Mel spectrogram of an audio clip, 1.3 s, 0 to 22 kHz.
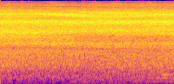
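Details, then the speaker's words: Samsung DVM S heat recovery system, no-heat call, pressurized to 40 bar: steady high-pitched hiss with no motor underneath; refrigerant leak where a line rubs against a bracket. "and we can hear the leak quite portable"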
